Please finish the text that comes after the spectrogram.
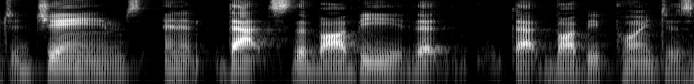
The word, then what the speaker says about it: Baby: it is spelled b a y but it's pronounced Bobby and if you were ever over in bbby point it's not baby Point um and um his older brother jacqu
